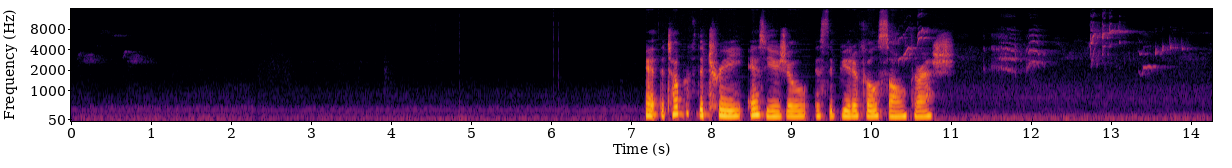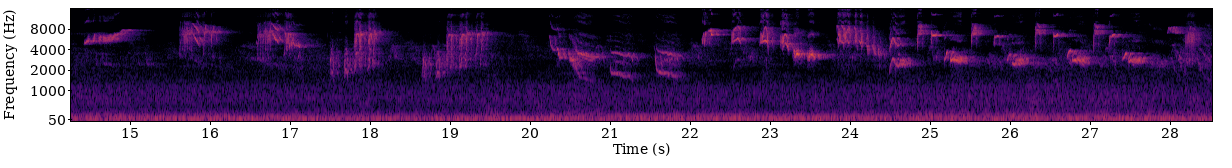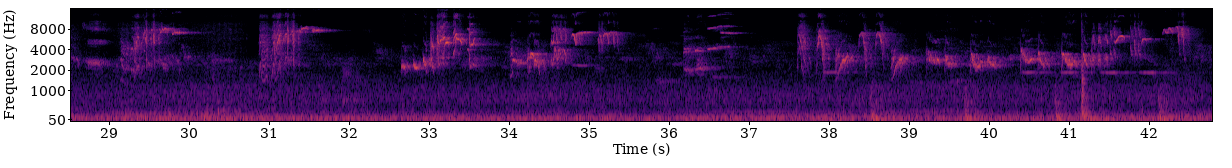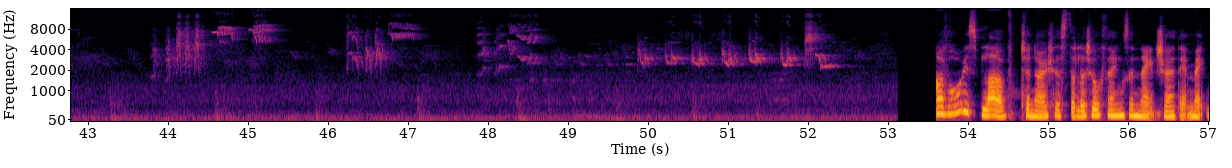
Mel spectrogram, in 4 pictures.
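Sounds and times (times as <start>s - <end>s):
thrush singing: 7.2s - 11.0s.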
